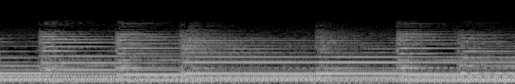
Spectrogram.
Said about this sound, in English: Please stop playing those bell sounds. I absolutely will not do that.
